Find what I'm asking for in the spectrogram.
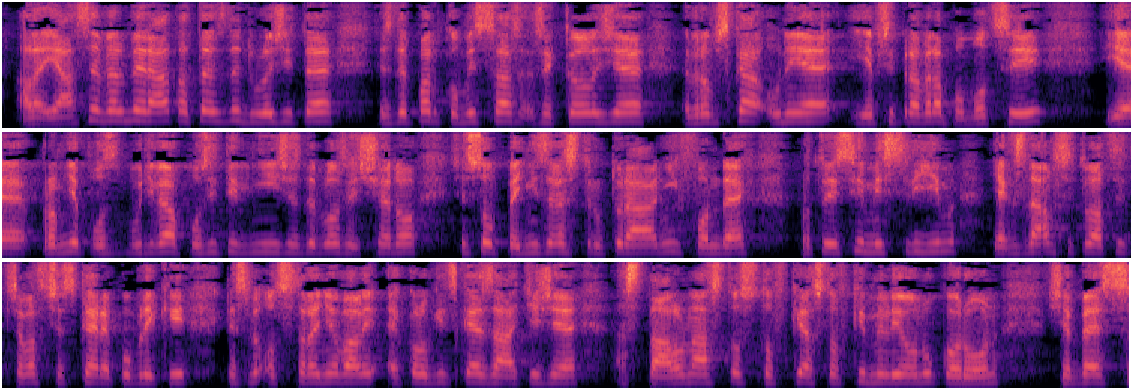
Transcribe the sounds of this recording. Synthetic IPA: ʔa̰lɛjaːsɛmvɛlmɪɾaːt̪at̪ojɛzdɛduːlɛʒɪt̪ɛːʒ̥ɛzdɛpanko̞mɪsarrɛkl̩ʒɛʔɛvɾo̞pskaːʔunɪjɛjɛpr̝̥ɪpɾavɛnapo̞mo̞t͡sɪjɛpɾo̞mɲɛpozbuɟɪvɛːapo̞zɪt̪ɪvɲiːʒɛzdɛbɪlo̞rɛt͡ʃɛno̞ʒ̥ɛso̞wpɛɲiːzɛvɛst̪ɾuk̚t̪uɾaːlɲiːxfo̞ndɛxpɾo̞t̪oʒɛsɪmɪsliːmjaɡznaːmsɪt̪uat͡sɪt̪r̝̥ɛbast͡ʃɛskɛːɾɛpublɪkɪɡ̥̚dɛsmɛʔo̞t̪st̪ɾaɲo̞valɪʔɛko̞lo̞ɡɪt͡skɛːzaːcɛʒɛʔast̪aːlo̞naːst̪ost̪o̞fkɪast̪o̞fkɪmɪlɪo̞nuːko̞ɾunʒ̥ɛbɛs

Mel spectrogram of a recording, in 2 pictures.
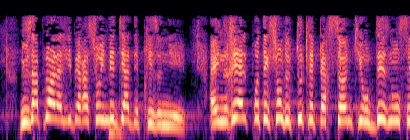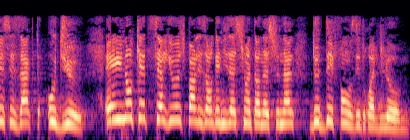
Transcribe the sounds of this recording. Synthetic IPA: nuzaplɔ̃alalibeʁasjɔ̃imed̪jat̪̚d̪epχizɔnjeaynʁeɛlpχɔt̪ɛksjɔ̃d̪ət̪ut̪lepɛʁsɔnkʲiɔ̃d̪enɔ̃sesezak̚t̪od̪jøeaynɑ̃kʲɛt̪seʁjøzpaʁlezɔʁɡanizasjɔ̃ɛ̃t̪ɛʁnasjɔnald̪əd̪efɑ̃sd̪ed̪ʁwad̪əlɔm

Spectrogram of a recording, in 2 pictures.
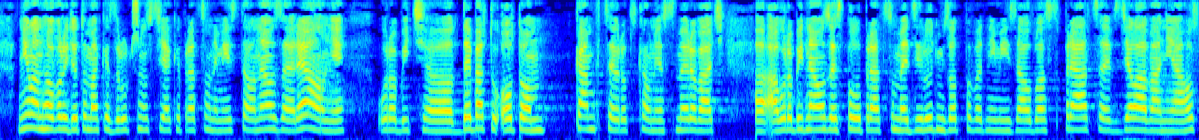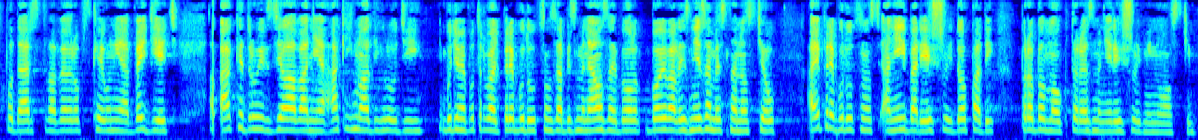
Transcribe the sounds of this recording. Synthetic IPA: ɲɪɛlɛnɦɔʋɔɾiɟɔt̪ɔmakɛːzɾut͡ʃnɔsciaakɛːpɾat͡sɔʊnɛːmɪɛst̪aalɛnaɔzajɾɛaːlɲɛ | ʔuɾɔbicd̪ɛbat̪uʔɔt̪ɔm | kamxt͡sɛɛʊɾɔːpskauːniasmɛɾɔʋaca̰uɾɔbiɟnaɔzajspɔlupɾaːt͡sumɛd͡ziʎuɟmizɔt̪̚pɔʋɛd̪niːmizaɔblascpɾaːt͡sɛvzɟɛlaːʋaɲɪaɦɔspɔd̪aːɾst̪ʋavɛʊɾɔːpskɛjuːniaʋɛɟɪɛcʔakɛːd̪ɾuɦivzɟɛlaːʋaɲɪaʔakiːɣmlad̪iːɣʎuɟiːbuɟɛmɛpɔt̪ɾɛbɔʋac̚pɾɛbud̪uːt͡snɔzɟabizmɛnaɔzajbɔjɔʋalizɲɛzamɛst̪nanɔscɔʊ | ʔajpɾɛbud̪uːt͡snɔsca̰ɲɛibaɾɪɛʃilid̪ɔpad̪ipɾɔblɛːmɔʊkt̪ɔɾɛːzmɛɲɛɾɪɛʃilivminulɔsci

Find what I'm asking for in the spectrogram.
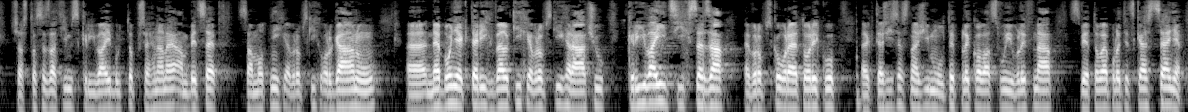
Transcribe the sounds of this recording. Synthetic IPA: t͡ʃast̪o̞sɛzaciːmskɾiːvajiːbuc̚t̪o̞pr̝̥ɛɦnanɛːʔambɪt͡sɛsamo̞t̪niːxɛvɾo̞pskiːxo̞ɾɡaːnuː | nɛbo̞ɲɛkt̪ɛɾiːxvɛlkiːxʔɛvɾo̞pskiːɣɦɾaːt͡ʃuː | kɾiːvajiːt͡siːxsɛzaʔɛvɾo̞psko̞wɾɛːt̪o̞ɾɪku | kt̪ɛriːsɛsnaʒiːmult̪ɪplɪko̞vat̪svuːjvlɪfna | svjɛt̪o̞vɛːpo̞lɪt̪ɪt͡skɛːst͡sɛːɲɛ

